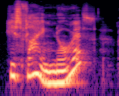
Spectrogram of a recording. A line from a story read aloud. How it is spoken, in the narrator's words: Hermione whispered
